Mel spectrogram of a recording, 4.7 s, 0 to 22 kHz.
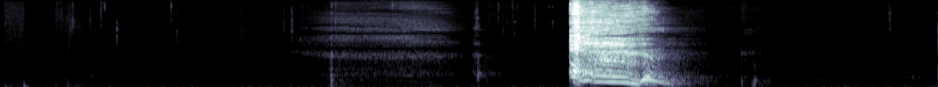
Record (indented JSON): {
  "cough_length": "4.7 s",
  "cough_amplitude": 32768,
  "cough_signal_mean_std_ratio": 0.23,
  "survey_phase": "beta (2021-08-13 to 2022-03-07)",
  "age": "45-64",
  "gender": "Female",
  "wearing_mask": "No",
  "symptom_cough_any": true,
  "symptom_runny_or_blocked_nose": true,
  "symptom_diarrhoea": true,
  "symptom_onset": "6 days",
  "smoker_status": "Never smoked",
  "respiratory_condition_asthma": false,
  "respiratory_condition_other": false,
  "recruitment_source": "Test and Trace",
  "submission_delay": "2 days",
  "covid_test_result": "Positive",
  "covid_test_method": "RT-qPCR"
}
